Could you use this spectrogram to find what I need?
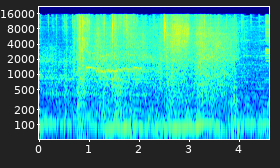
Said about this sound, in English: The truck can't take much more, man.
